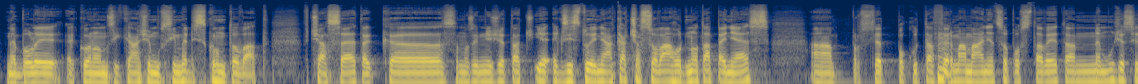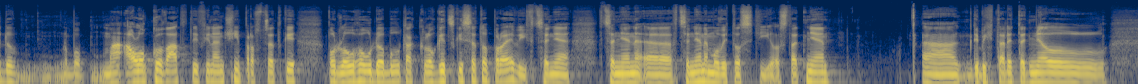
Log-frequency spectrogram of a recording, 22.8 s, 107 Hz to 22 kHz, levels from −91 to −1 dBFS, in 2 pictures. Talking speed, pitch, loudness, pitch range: 150 wpm, 115 Hz, -18 LUFS, 110-125 Hz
